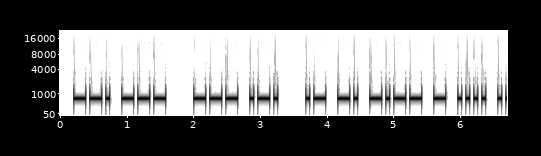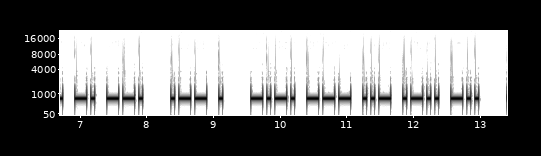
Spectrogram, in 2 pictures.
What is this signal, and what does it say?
Morse code, heard as a keyed tone, about 20 wpm, 700 Hz. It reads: GO OR ANYTHING WE COULD
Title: Sentences from Top 1400 Words 20wpm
